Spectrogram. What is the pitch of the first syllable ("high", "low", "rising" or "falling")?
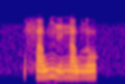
rising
